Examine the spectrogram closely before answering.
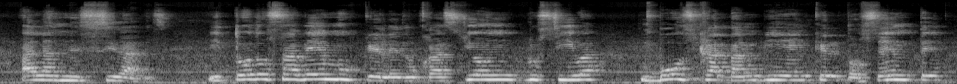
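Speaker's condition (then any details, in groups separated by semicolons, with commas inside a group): Cerebral palsy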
